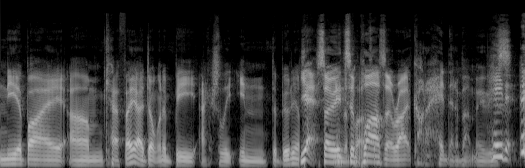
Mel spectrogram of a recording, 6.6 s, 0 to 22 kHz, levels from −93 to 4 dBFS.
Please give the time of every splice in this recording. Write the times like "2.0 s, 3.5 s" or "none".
3.7 s, 5.1 s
